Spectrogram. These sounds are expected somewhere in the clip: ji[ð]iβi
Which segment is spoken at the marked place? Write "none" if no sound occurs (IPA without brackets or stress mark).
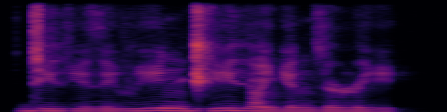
ð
